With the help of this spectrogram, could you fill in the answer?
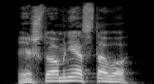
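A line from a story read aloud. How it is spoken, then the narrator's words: Growled. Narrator (Russian): прорычал Зафиил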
